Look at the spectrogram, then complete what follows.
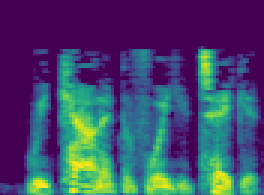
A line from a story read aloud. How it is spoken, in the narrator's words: said, his voice low, almost a growl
